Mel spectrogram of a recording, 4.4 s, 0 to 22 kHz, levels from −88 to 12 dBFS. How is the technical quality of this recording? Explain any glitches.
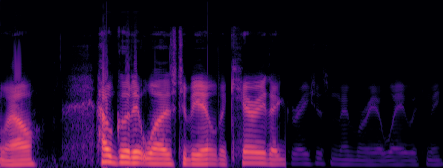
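The recording has three problems: clipping early on, two sudden drops in level, and a near-total loss of the voice in the last part when played in mono.

From 1.02 to 1.37 s, the microphone input was likely set too high, causing microphone overload. Peaks run about 3 dB past the converter's ceiling, and a few percent of samples are flattened at the converter's limit. Their squared-off tops add a harsh, crackling edge to the loudest part of the speech in that stretch, a distortion no later processing can remove.

The microphone volume stepped down twice, at 1.06 s by about 3 dB and at 2.07 s by about 6 dB. The call software likely reacted to the overload by cutting the device's input gain in single jumps. Voice and background noise fall together at each point, an abrupt change that sounds like someone suddenly moved away from the microphone. 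The first drop lands right inside the distorted peak.

From 2.85 s to the end, one channel likely had its polarity inverted. When the two channels are summed to mono, the identical centred voice cancels, and the level falls by about 31 dB. Only the small difference between the channels remains, so the voice becomes a faint remnant that is barely audible.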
